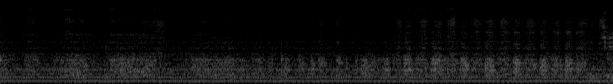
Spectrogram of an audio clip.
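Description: Pastel pencil rubbing across pastel paper in short shading strokes, a soft irregular scratching.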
